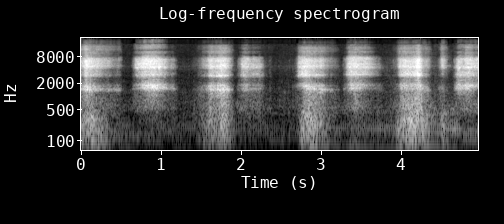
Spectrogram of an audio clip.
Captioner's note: gasp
